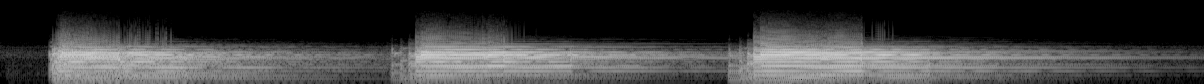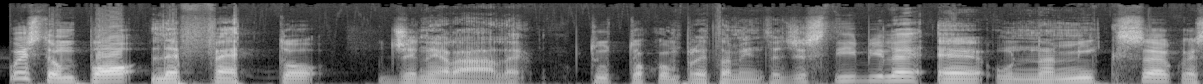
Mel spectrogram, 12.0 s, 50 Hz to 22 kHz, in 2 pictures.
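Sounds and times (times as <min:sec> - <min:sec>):
electric guitar strumming chords through reverb and delay pedals: 0:00.0 - 0:06.0
speech: 0:06.1 - 0:12.0.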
